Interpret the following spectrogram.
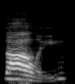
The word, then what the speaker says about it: Dahlly: step six um and then also pronouncing it Dolly and because that's what her dad used to call her when she was growing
